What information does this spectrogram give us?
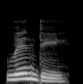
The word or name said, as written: lindy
